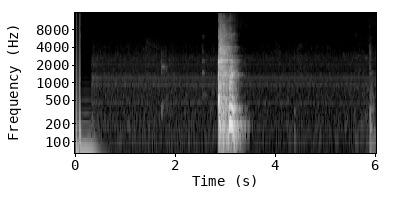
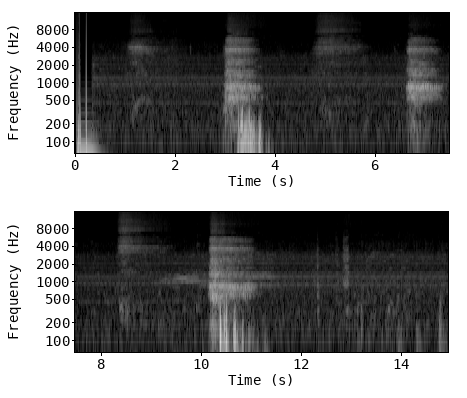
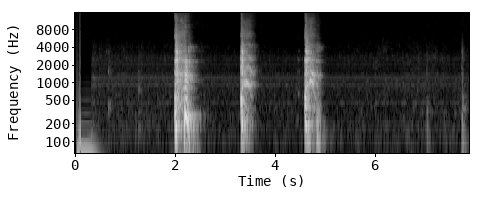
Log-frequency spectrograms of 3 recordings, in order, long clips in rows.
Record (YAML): cough_length: 6.0 s
cough_amplitude: 32768
cough_signal_mean_std_ratio: 0.27
exhalation_length: 15.0 s
exhalation_amplitude: 10827
exhalation_signal_mean_std_ratio: 0.3
three_cough_length: 7.9 s
three_cough_amplitude: 32768
three_cough_signal_mean_std_ratio: 0.29
survey_phase: beta (2021-08-13 to 2022-03-07)
age: 45-64
gender: Female
wearing_mask: 'No'
symptom_cough_any: true
symptom_sore_throat: true
symptom_fatigue: true
symptom_headache: true
smoker_status: Ex-smoker
respiratory_condition_asthma: false
respiratory_condition_other: false
recruitment_source: Test and Trace
submission_delay: 1 day
covid_test_result: Negative
covid_test_method: RT-qPCR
